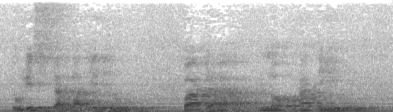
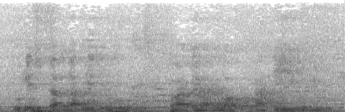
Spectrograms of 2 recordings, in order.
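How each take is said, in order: Both takes have the same delivery.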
